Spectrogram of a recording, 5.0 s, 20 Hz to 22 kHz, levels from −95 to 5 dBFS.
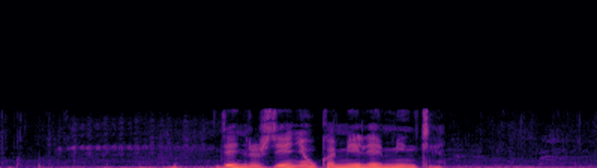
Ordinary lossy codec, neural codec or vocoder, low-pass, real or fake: none; none; none; real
